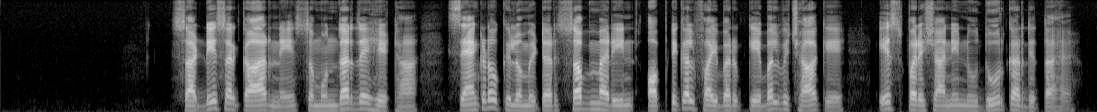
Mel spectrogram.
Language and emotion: Punjabi, neutral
